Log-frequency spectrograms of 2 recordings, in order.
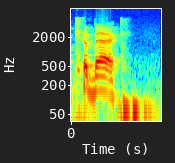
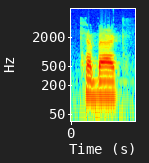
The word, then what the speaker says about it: Quebec: I'm just looking at he's from he's from Quebec so BBA oh it's uh I would say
